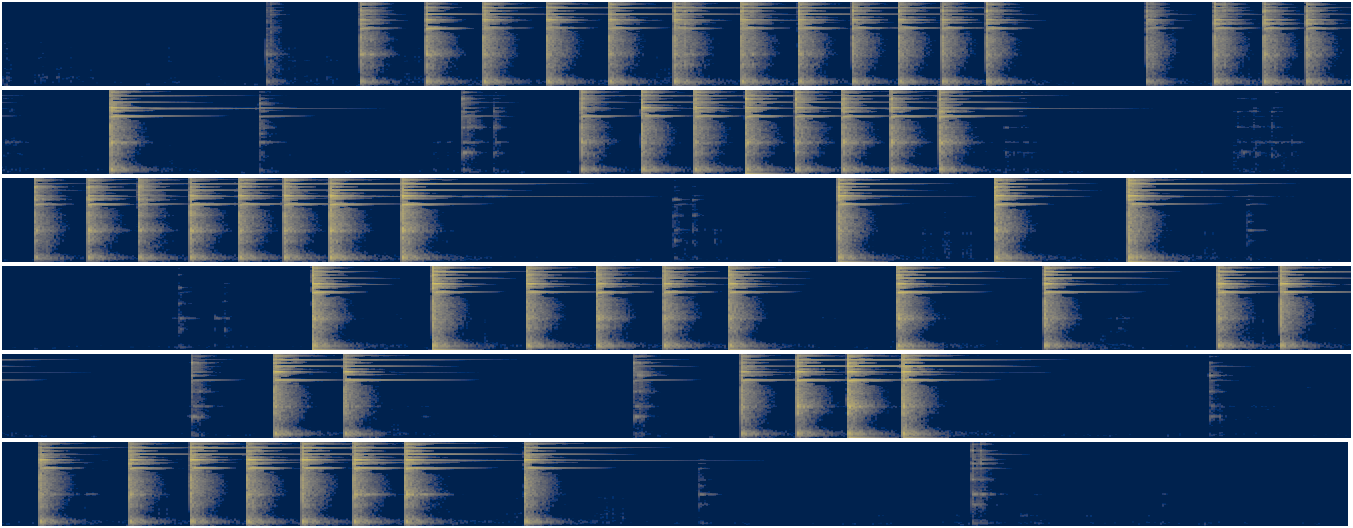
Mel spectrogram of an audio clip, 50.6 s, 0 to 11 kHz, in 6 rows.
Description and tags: Anvil & Steel Hammer
Stereo recording. Shaping and flattening a knife blade with a steel hammer on a small anvil mounted on a block of wood. Rode NT4 > FEL battery pre amp > Zoom H2 line in.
